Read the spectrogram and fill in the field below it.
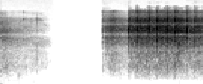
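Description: Gunfire from an AMR sniper rifle in the PUBG video game: a burst of loud, dense shots, a half-second gap of silence, then sustained rapid firing that continues to the end, with no talk.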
